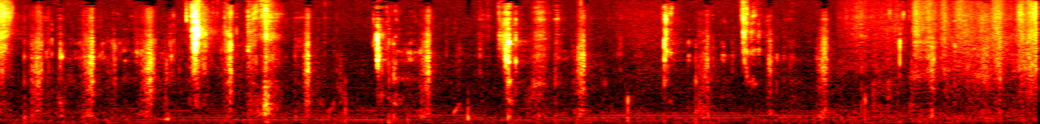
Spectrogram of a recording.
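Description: Close-miked chewing of a mouthful of raw sea grapes (latok): the small beads crunch and pop between the teeth in a quick, irregular run of wet clicks, which thin out near the end.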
